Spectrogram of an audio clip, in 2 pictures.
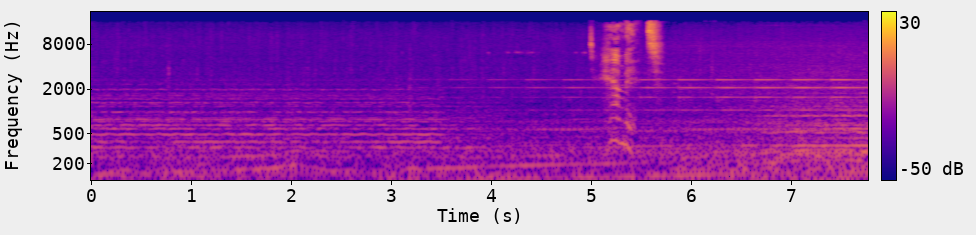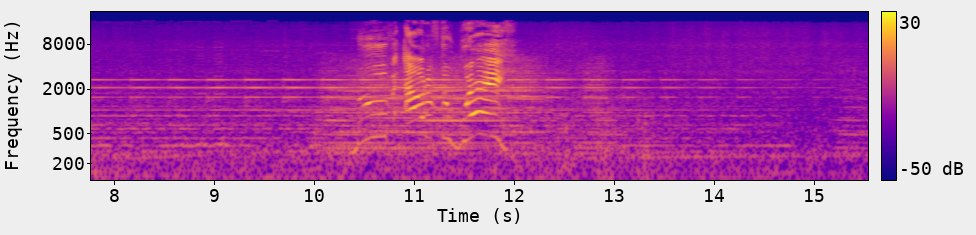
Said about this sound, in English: There was no reason I couldn't have waited for that train.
